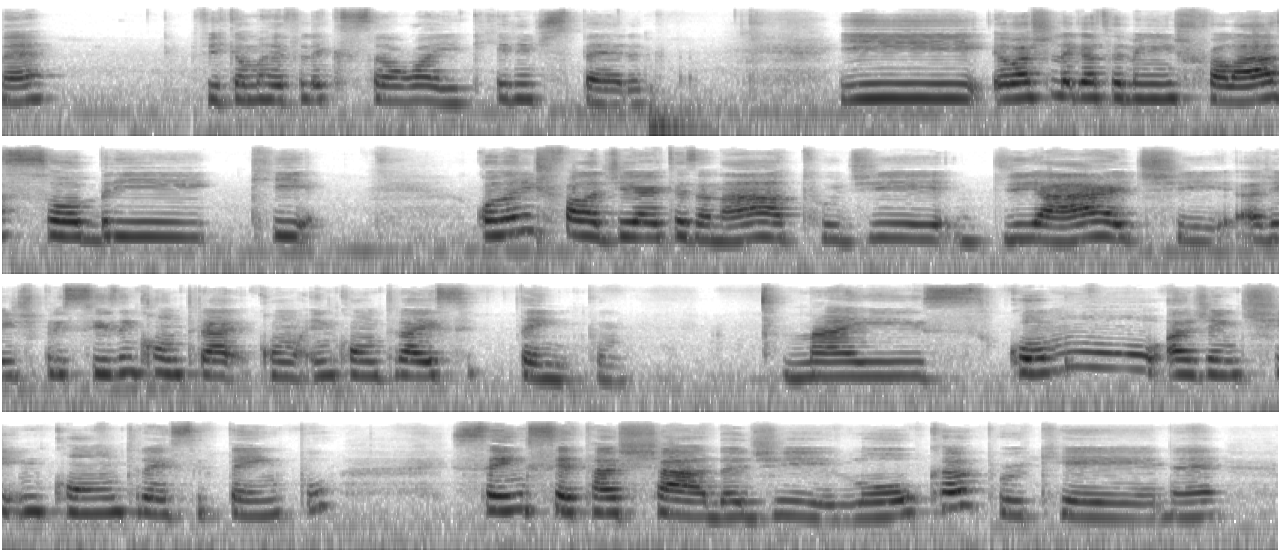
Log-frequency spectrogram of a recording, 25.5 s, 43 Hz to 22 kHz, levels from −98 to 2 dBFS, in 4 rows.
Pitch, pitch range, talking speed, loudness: 235 Hz, 220-255 Hz, 115 wpm, -25 LUFS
